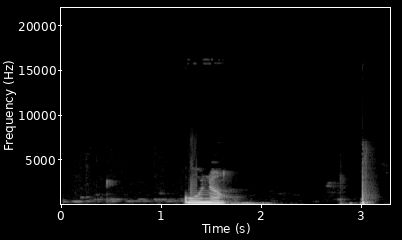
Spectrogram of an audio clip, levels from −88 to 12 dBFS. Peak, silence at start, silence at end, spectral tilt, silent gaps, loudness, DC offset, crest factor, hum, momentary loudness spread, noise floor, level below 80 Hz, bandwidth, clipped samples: -2 dBFS; 1.25 s; 0.2 s; -10.5 dB/octave; none; -13 LUFS; under 0.1%; 16 dB; none; 15 LU; -73 dBFS; -56 dBFS; 3.9 kHz; under 0.1%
